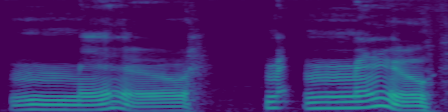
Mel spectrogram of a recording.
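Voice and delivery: soft, quiet mewing cat; cat meow. Pretend. Cat answering the El Wushy call, soft meows. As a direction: mew back like a shy cat.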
